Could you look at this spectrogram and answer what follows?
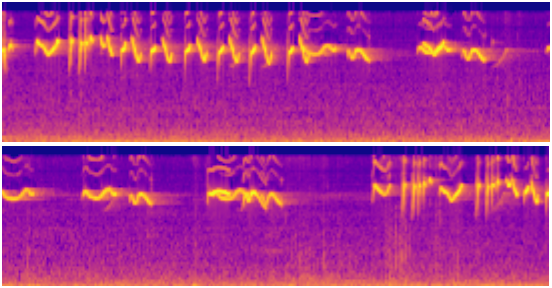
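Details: Van Hasselt's sunbird fighting song used for training birds: rapid high thin chirps and wavy whistled trills, bursts of fast notes broken by short pauses, then quick chatter resuming near the end.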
